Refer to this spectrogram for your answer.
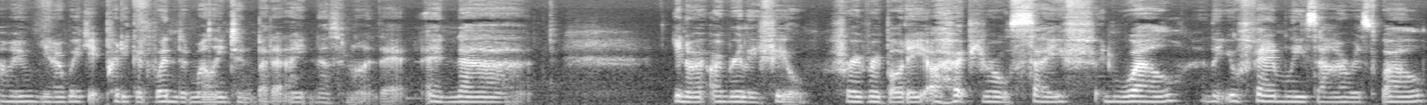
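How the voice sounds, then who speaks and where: Quiet and very fast, a woman speaks at a fairly low pitch with monotone, flat intonation. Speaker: craft vlogger. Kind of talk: casual chat.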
